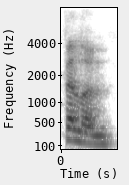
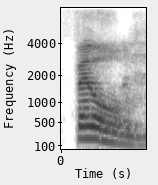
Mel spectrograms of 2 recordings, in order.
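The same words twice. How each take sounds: First: "film" split as fil-um; two-syllable film. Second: "film" in one syllable, louder; no vowel between l and m in "film". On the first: Showing Lainey's mistake, "film" said as fil-um. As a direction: add an uh before the m in "film". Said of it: "it's not two syllables". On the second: Correcting Lainey emphatically, "film" as one syllable. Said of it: "It's one syllable". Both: Shown as a demonstration.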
